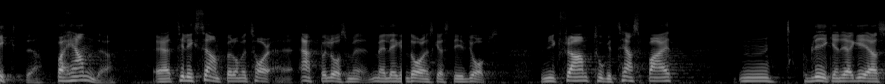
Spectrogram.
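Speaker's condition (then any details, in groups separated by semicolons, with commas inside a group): No condition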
